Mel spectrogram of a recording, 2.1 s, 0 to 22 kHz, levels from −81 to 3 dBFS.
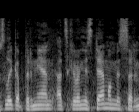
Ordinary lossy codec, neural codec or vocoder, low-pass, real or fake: MP3, 48 kbps; codec, 44.1 kHz, 3.4 kbps, Pupu-Codec; 14.4 kHz; fake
